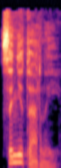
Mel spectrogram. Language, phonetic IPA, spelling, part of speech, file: Russian, [sənʲɪˈtarnɨj], санитарный, adjective, Ru-санитарный.ogg
- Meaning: 1. sanitary, sanitization 2. medical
